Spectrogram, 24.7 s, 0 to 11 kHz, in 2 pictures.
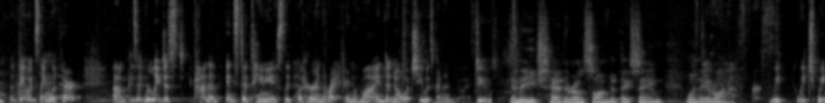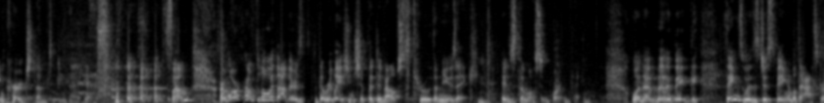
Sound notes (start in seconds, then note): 13.3 laughter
